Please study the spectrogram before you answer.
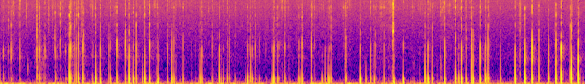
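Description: A thin, solid, square cork coaster held in the hands is scratched with short fingernails. Quiet, rapid scratching strokes follow one another in a dense, uneven stream, each a short, dry, dull scrape with no ring and most of its weight in the low end.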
